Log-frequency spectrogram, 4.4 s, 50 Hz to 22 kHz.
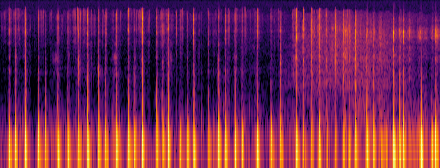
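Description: A piece of polyethylene foam is tapped and handled for ASMR, producing a rapid run of about 29 soft, dull, low thumps with no ring. Toward the end, faint bright crinkling handling noise joins the taps.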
